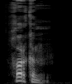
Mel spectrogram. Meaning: Gorinchem (a city and municipality of South Holland, Netherlands)
- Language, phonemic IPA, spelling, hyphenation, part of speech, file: Dutch, /ˈɣɔr.kʏm/, Gorinchem, Go‧rin‧chem, proper noun, 314 Gorinchem.ogg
